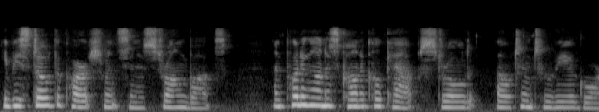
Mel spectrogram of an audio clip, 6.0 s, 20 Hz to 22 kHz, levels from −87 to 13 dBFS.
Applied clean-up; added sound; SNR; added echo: none; none; none; none.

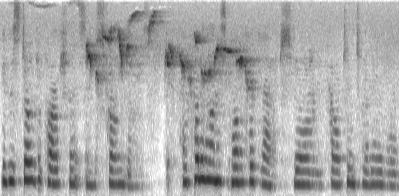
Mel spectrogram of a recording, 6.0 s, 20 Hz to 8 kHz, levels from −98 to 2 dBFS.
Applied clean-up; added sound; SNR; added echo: neural mask model Resemble Enhance denoiser.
